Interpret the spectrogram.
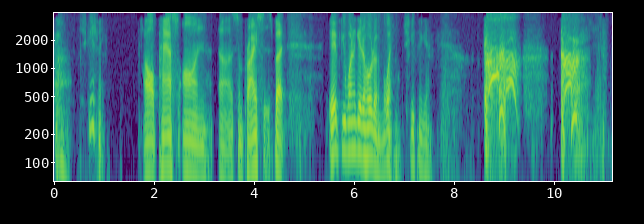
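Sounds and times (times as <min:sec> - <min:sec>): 
person coughing from lisinopril medication: 0:00.0 - 0:00.4, 0:08.6 - 0:09.4, 0:10.1 - 0:11.1
speech: 0:00.7 - 0:01.1, 0:01.8 - 0:07.6, 0:08.6 - 0:09.3.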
